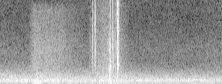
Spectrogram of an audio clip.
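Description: A weapon clicks as it is drawn.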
